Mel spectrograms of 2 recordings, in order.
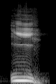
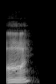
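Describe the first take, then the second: First: The vowel is a long sound. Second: The vowel is a short sound. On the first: "the long E is E" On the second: "The short E is E"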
